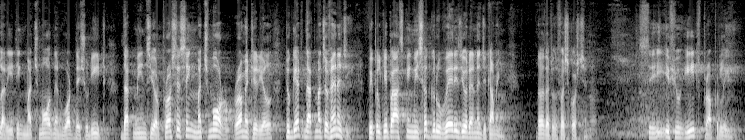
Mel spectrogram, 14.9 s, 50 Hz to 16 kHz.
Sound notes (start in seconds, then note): 11.7 few laugh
